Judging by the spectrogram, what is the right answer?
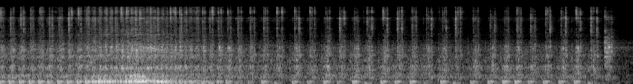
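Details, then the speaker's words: Bajaj motorcycle single starts, revs, then idles with a pulsing rattle about three to four beats a second until shut off; loose timing chain and tensioner. "ये देखिए इस तरह की आवाज़ आती है। तो आपको इससे घबराना नहीं है कि ये कितना साउंड आ रहा है, हमको कैसे रिपेयर करेंगे।"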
